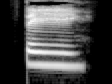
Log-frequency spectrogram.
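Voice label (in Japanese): クメール語（カンボジア語）の日常会話基本フレーズ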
